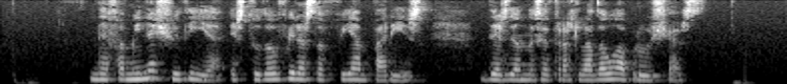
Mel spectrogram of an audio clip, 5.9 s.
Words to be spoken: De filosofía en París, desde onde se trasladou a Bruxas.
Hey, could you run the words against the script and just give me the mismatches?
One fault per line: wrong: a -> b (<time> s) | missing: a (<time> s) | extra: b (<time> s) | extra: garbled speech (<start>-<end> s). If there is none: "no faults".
extra: familia xudía estudou (0.9 s)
